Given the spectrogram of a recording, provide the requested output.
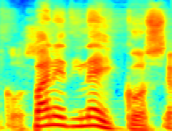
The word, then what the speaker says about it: Panathinaikos: También el, de, el Villarreal de Ben Britton, 3 0 al Panatiani. ¿Cómo se dice eso? Panathinaikos.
